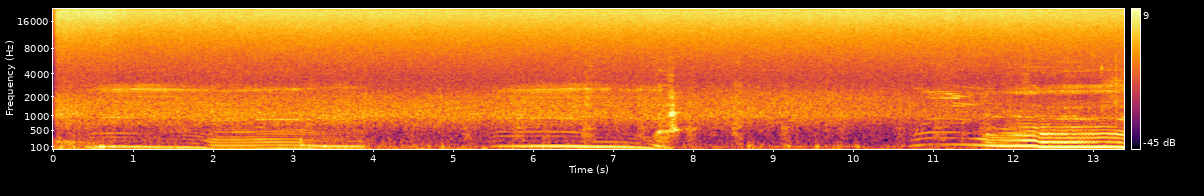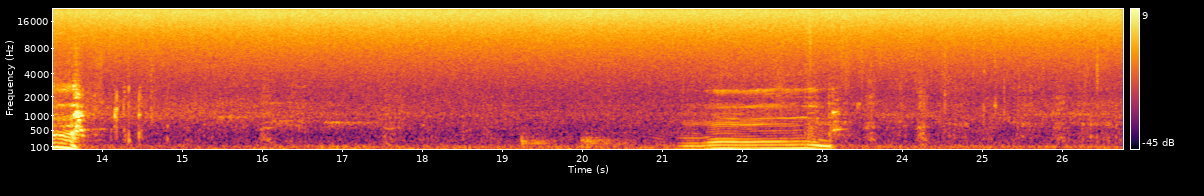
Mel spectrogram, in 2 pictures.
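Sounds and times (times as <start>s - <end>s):
unidentified Eurasian animal sounds at a zoo: 0.0s - 18.2s, 19.2s - 26.7s.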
